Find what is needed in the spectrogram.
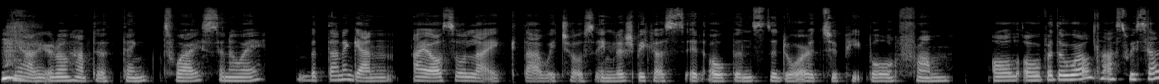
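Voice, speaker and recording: A woman with a Norwegian accent, fairly low in pitch, at a fairly slow pace. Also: ordinary pitch variation. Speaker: podcast co-host. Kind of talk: casual chat.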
